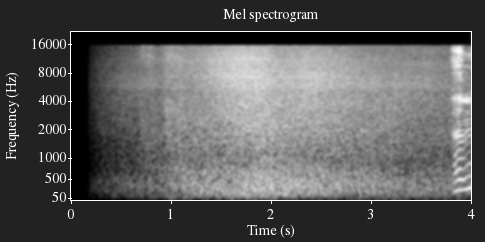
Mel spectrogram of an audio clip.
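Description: A steady rushing noise like wind, swelling up from silence over the first second and then holding; a woman's singing voice comes in right at the end as the song begins.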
